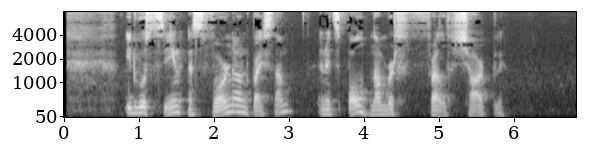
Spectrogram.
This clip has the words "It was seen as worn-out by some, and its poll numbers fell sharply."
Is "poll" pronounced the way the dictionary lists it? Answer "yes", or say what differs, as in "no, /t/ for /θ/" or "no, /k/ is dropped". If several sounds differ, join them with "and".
no, /b/ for /p/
